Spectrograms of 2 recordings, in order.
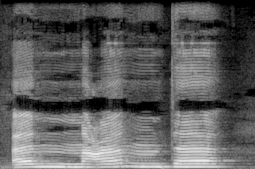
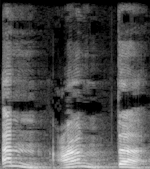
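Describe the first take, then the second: First: The n is said with a short hum. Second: The n is said with no hum. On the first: The speaker calls it right. "tapi an'amta" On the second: The speaker calls it wrong. "tidak dibaca an'amta"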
